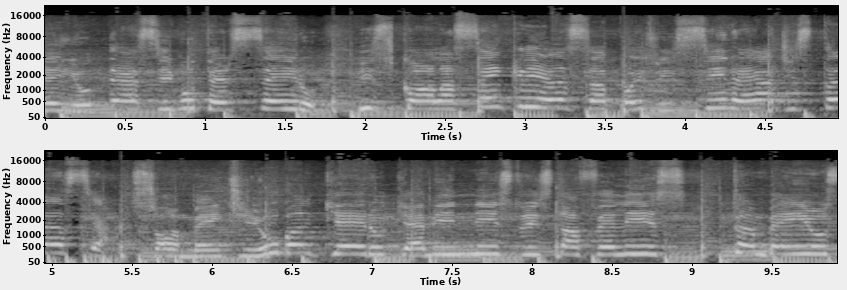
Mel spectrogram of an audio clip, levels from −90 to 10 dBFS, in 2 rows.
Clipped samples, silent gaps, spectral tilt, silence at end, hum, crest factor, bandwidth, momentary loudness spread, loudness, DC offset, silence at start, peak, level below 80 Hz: under 0.1%; none; -3.5 dB/octave; 0 s; none; 14 dB; 19.5 kHz; 3 LU; -15 LUFS; 0.3%; 0 s; 0 dBFS; -28 dBFS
